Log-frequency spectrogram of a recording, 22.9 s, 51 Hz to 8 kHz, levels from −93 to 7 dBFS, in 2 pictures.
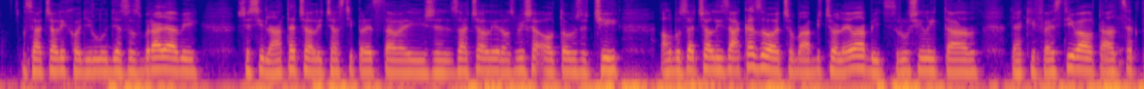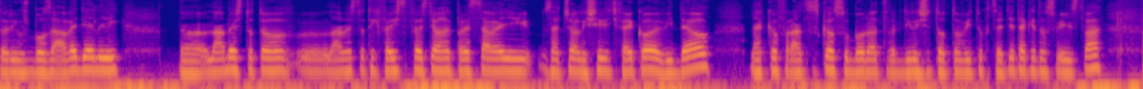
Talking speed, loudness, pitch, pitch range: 145 wpm, -29 LUFS, 140 Hz, 135-150 Hz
